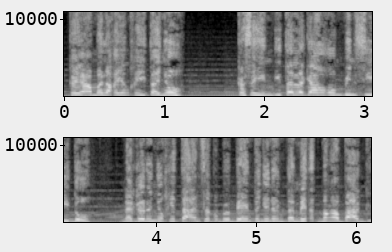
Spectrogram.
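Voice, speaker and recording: A two-timing Filipino boyfriend who talks fast in a high voice. He is indignant and demanding in radio-melodrama style, over faint music. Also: steady tone, sharp tone. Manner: defensive, demanding. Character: cheating live-in boyfriend, indignant and demanding man. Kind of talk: Filipino radio drama acting.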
